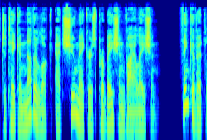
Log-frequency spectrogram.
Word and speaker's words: Shoemaker: Am I pronouncing it right? Is it Shoemaker or Shoemaker? Shoemaker.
